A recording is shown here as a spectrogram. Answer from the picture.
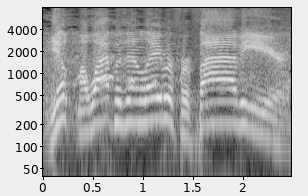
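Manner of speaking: loud, slow, laughing sarcasm; sarcastic reply. Retold or imitated. Husband answers the cashier, loud laughing sarcasm. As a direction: bark the absurd answer through laughter.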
